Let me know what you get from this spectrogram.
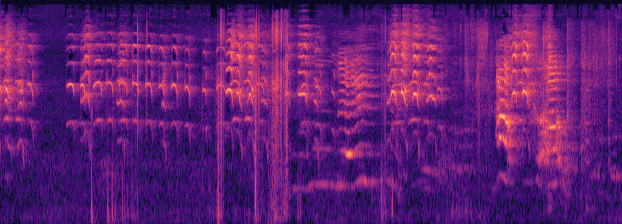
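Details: Several squirrels in Malaysia call with thin, high squeaks, chattering notes and quick chirping bursts that overlap irregularly, broken by sharp ticking clicks and brief scuffling rustles.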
